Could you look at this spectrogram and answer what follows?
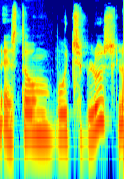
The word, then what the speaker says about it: Stone Butch Blues: Pues mira, antes ya he mencionado Leslie Feinberg con Stone Butch Blues, ¿lo he dicho bien?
